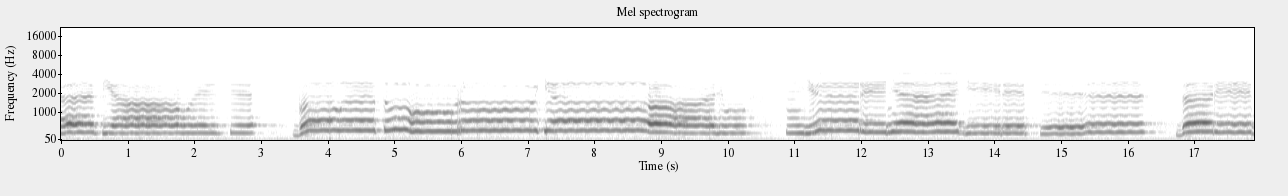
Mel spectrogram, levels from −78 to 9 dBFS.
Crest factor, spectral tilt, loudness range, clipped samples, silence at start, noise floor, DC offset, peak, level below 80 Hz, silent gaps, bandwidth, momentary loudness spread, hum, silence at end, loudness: 16 dB; -6.5 dB/octave; 5 LU; under 0.1%; 0 s; -66 dBFS; under 0.1%; -20 dBFS; -70 dBFS; none; 7.4 kHz; 11 LU; none; 0 s; -38 LUFS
